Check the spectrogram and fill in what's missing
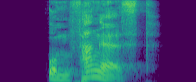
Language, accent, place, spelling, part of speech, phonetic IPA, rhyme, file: German, Germany, Berlin, umfangest, verb, [ʊmˈfaŋəst], -aŋəst, De-umfangest.ogg
- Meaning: second-person singular subjunctive I of umfangen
